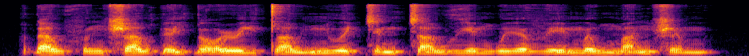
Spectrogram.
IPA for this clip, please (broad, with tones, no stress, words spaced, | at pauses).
ɗa˧wfə˧˥ŋ ʂa˧w ɗə˨˩˦jɗɔ˨˩˦ ɹi˧t̪a˨˩w ɲu˧ə̯ cə˨˩˦ŋca˨˩˦wɣe˧mwɨ˧ə̯ ve˨˩˦mə˧˥wma˨˩˦ŋ ʂə˧m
